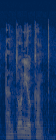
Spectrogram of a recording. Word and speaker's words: Antonio Conte: So Chris Mendes, for the benefit of everyone, how do we pronounce the name of the new Chelsea manager? Antonio Conte.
